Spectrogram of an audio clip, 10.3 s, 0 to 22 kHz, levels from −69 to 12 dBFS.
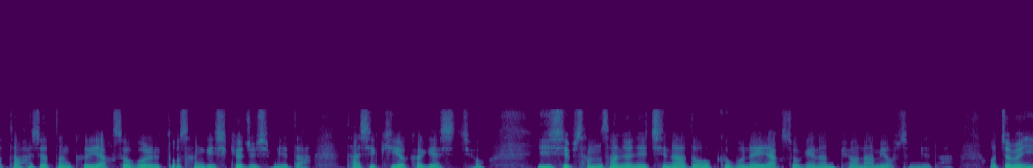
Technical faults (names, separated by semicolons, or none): none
